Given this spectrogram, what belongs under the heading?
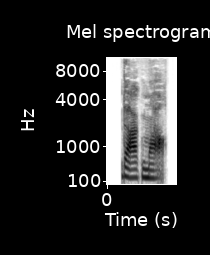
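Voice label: "Dagmar", German; maedchennamen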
